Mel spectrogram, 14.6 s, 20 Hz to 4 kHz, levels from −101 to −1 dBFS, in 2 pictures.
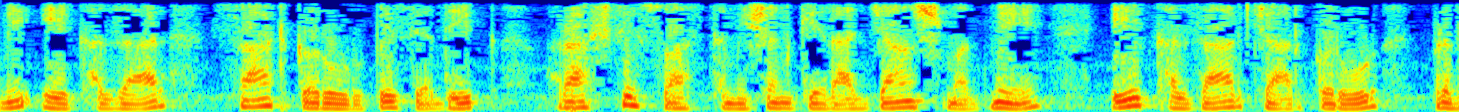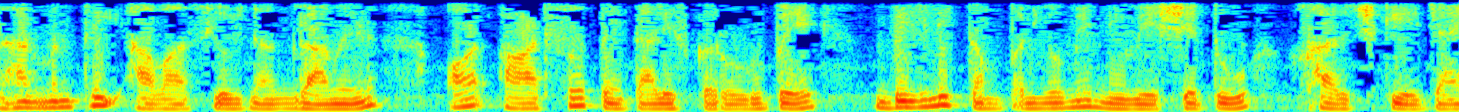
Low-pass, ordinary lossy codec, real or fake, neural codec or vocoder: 3.6 kHz; none; real; none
